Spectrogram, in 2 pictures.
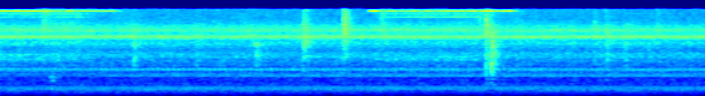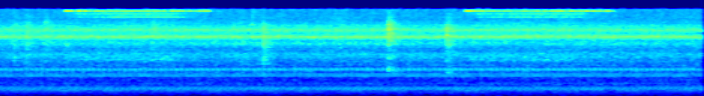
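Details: Refurbished Dräger Evita XL mechanical ventilator (pediatric and adult modes) running: steady machine hum with a pulsing mechanical sound and a few faint clicks.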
